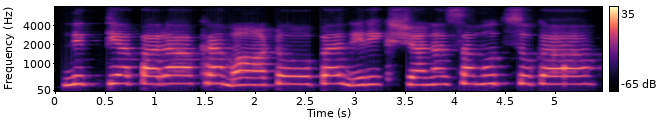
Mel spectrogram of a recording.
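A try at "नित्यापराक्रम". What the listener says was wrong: So Nitya would be a dirgham.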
